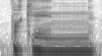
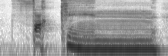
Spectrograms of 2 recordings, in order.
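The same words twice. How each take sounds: First: Said in the usual way. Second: "fucking" drawn out long and hard; emphatic FUCKING. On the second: Real, not acted. Painter praising his favourite stubble trick, emphatic drawn-out "fucking". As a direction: lean on "fucking", stretching it right out. Repeats word for emphatic effect.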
